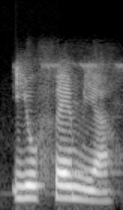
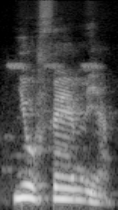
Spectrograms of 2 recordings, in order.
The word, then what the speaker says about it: Euphemia: really do appreciate um euphemia thank you so much i hope i'm pronouncing your name correctly how do you pronounce it euphemia euphemia so you feel me i'll give you a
